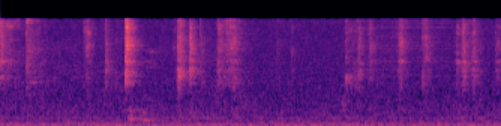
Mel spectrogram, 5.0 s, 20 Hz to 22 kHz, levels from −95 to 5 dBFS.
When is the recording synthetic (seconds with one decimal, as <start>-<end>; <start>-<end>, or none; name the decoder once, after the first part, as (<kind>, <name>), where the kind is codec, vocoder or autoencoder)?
3.8-4.5 (autoencoder, DAC-VAE)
